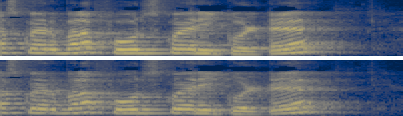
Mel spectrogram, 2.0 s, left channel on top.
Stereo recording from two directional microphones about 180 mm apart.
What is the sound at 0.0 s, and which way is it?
A man's voice, 35° left (ahead or behind).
